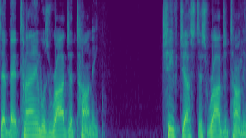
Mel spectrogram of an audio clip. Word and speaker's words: Taney: The Chief Justice at that time was Roger Taney. Chief Justice Roger Taney. Some people pronounce his name Taney.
